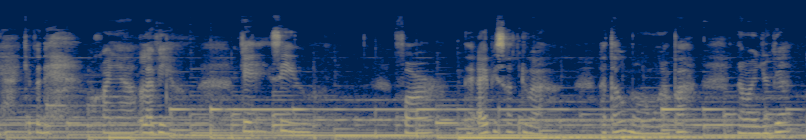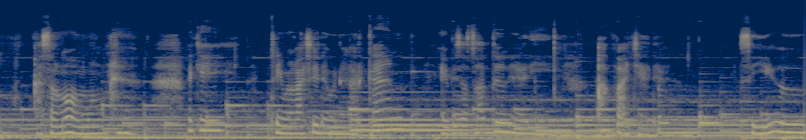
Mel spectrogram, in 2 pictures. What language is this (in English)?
Indonesian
